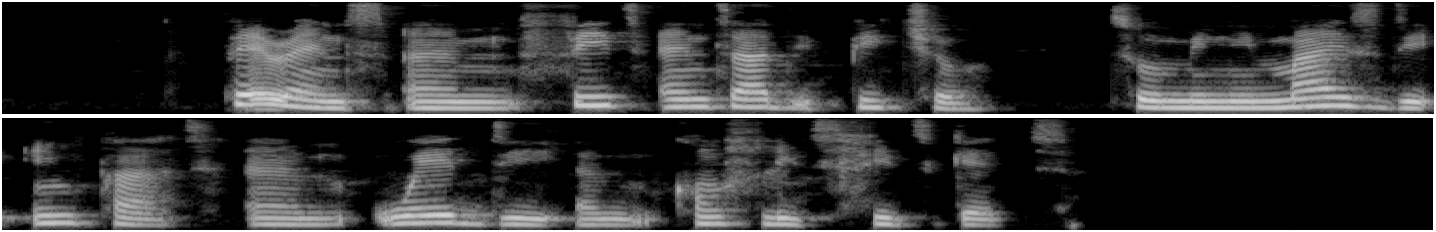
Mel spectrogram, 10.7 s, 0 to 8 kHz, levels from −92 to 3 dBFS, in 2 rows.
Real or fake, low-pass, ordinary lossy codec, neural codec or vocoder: real; none; none; none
